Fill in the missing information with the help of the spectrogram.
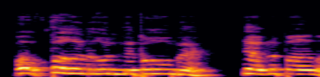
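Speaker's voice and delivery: high, loud outraged yell; acted angry screaming. Friend jumping out at Finns by the car, angry screaming. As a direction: scream at them as the furious friend, imitated. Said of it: "så började han typ skrika".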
